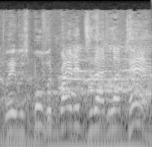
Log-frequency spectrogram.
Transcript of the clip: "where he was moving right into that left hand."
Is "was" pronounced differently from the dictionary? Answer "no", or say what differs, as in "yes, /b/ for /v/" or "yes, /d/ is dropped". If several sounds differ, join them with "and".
no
